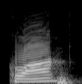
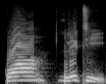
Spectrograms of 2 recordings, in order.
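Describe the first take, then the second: First: क्वालिटी pulled apart as क्वा, लिटी; low, long pause after क्वा in क्वालिटी; broken into syllables. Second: क्वालिटी in close beats, क्वा-लिटी; teacher enunciating क्वालिटी for the class; clear syllable reading. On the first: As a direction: dictate क्वालिटी in separated chunks. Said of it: "जिसमें एक syllable होगा". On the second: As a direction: read क्वालिटी out clearly with a tiny break. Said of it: "पढ़ना है जोर से". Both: Shown as a demonstration.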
